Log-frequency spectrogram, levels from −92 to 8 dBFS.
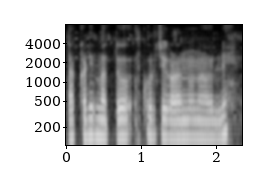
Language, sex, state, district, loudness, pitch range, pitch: Kannada, male, Karnataka, Koppal, -16 LUFS, 125-135 Hz, 130 Hz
